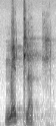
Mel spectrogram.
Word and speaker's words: metlatl: La fuerza del acento está en estas palabras, en estas letras. Metlatl, metlatl, y no es metlatl.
